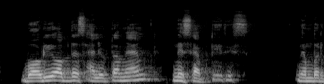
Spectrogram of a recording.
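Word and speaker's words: Tmesipteris: Okay, here T is silent, Mesopteris.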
